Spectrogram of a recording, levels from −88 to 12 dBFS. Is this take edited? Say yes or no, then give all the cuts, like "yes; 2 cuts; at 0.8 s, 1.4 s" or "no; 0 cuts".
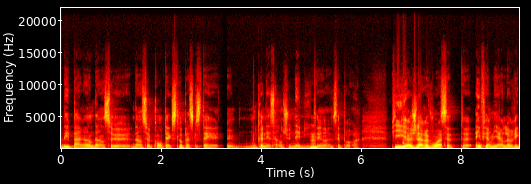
yes; 4 cuts; at 2.7 s, 3.2 s, 5.0 s, 7.6 s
